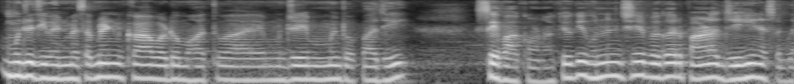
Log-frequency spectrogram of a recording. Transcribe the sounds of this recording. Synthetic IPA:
mʊ̃ɦɪ̃ɲd͡ʑed͡ʑiːʋənmẽsɐbʱɪnənkaʋɐɖʱomɐɦət̪ʋaːɦemʊ̃ɦɪ̃ɲd͡ʑemɐmĩpɐpad͡ʑiː | seːʋakoːɽ̃akjõːkiɦʊnənɪ̆d͡ʑeːbɐɡəɾpaːɽ̃d͡ʑiːɦinɐsɐɡ̚ʱd̪a

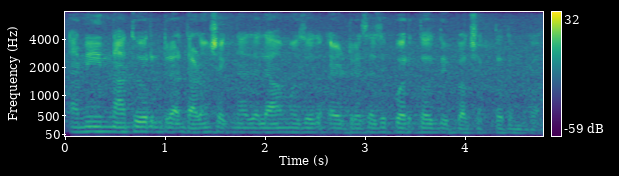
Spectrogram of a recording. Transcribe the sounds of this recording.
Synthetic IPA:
añinat̪ʰʋəɾd̪aɭuːnɕəknjad͡zaljaməd͡zʱoɛɖɾesat͡sepəɾt̪əd̪ibʱaɡɕəkt̪at̪emɡ̪a

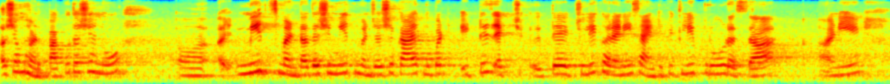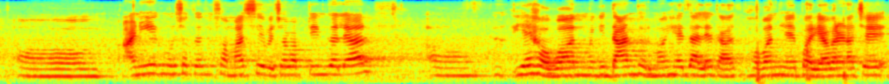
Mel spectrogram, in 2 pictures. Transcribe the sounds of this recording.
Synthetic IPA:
əɕem̤əɳ̃pakuːt̪əɕẽnuː | əmiːt̪t͡sm̤əɳt̪at̪əɕimiːt̪m̤əɳd͡ʑeəɕẽkajet̪nəbəʈiʈid͡zek̚t͡ɕt̪eːk̚t͡ɕuəliːkʰəɾjaniːsajəɳʈifikəliːpɾuːʋɽəst̪a | a̰ɽ̃i | ə | a̰ɽ̃ikm̤əɽ̃ũɕək̚t̪asesəmad͡zɕeʋet͡ɕjabap̚t̪iːnd͡zaljaɾ | ɦeɦəʋənm̤əɡed̪ãnd̪ʱəɾməɦed͡zalet̪at̪ɦəʋənɦepəɾjaʋəɾɳat͡se

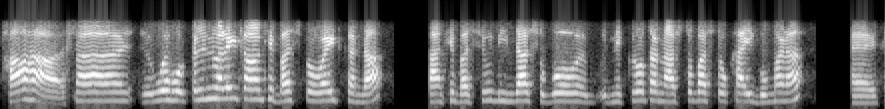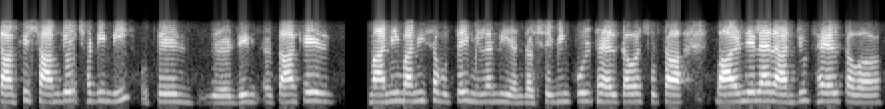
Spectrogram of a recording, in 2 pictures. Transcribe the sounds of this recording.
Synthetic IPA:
haːɦaːɐsãʊɦeɦoːʈələnɪʋaːɾet̪ɐʋ̤ãkʰeːbɐspɾoːʋaːɪɖkɐ̃nd̪a | t̪ɐʋ̤ãkʰeːbɐsjũɗĩːn̆d̪asʊbonɪkɾot̪ɐnaːst̪obɐst̪okʰaːiɡʊməɽ̃ə̆ | ɛ̃ːt̪ɐʋ̤ãkʰeːʃaːmd͡ʑot͡ɕʰɐɗĩːn̆d̪iʊt̪eɖiːt̪ɐʋ̤ãkʰeː | maːnimaːnisɐ̃bʊt̪eimɪlə̃nd̪iɐ̃nd̪ɐseːmɪ̃ŋɡ̚puːlʈʰɐjəlt̪ɐʋəsʊt̪ʰaɓaːɾə̃d͡ʑelaːɪɾaːɖjũʈʰɐjəlt̪ɐʋə

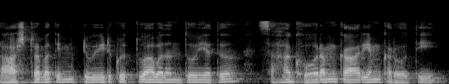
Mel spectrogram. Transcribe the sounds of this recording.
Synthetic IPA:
ɾaːʂʈɾɐbɐt̪imʈʋiːʈkɾut̪ʋaːbɐd̪ɐnt̪uːjɐt̪u | sɐɦɐɡʱoːɾɐmkaːɾjɐmkɐɾoːt̪i

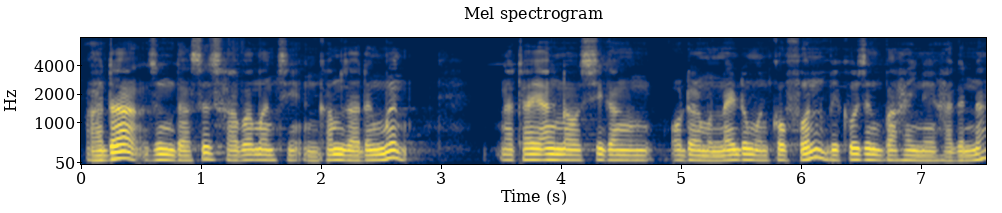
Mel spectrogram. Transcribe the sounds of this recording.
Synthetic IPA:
adazɯŋdasɯshabamansḭʔɯ̰ŋkʰamzadɯŋmɯnː | atʰajaŋnawsiɡaŋɔdaɾmɯnːajduŋmɯnkʰawpʰɯnbekʰɯwzɯŋbaɦajnɯɦaɡɯnːa

